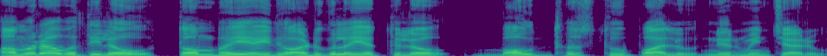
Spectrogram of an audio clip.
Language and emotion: Telugu, neutral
